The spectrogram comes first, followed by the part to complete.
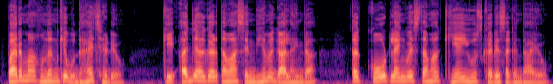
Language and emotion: Sindhi, neutral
